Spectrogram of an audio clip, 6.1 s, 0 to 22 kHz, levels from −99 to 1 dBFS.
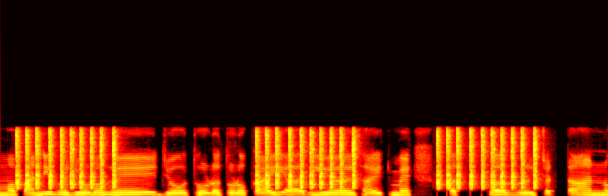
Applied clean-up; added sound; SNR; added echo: none; Ratchet, pawl; -4 dB; none.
